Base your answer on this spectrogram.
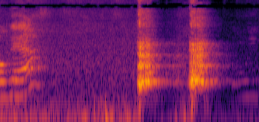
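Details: Max, a pet Labrador at a family home in Delhi, playing with his mother and barking after catching the scent of a dog in the lane below; a woman talks to him, then two sharp barks about half a second apart.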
